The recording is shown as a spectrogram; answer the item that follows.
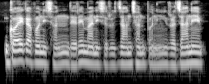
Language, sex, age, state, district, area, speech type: Nepali, male, 18-30, West Bengal, Darjeeling, rural, spontaneous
